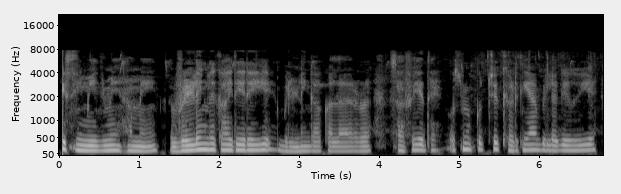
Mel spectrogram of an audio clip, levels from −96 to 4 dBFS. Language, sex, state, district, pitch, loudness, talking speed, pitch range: Hindi, male, Maharashtra, Pune, 145 Hz, -34 LUFS, 185 wpm, 135-155 Hz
